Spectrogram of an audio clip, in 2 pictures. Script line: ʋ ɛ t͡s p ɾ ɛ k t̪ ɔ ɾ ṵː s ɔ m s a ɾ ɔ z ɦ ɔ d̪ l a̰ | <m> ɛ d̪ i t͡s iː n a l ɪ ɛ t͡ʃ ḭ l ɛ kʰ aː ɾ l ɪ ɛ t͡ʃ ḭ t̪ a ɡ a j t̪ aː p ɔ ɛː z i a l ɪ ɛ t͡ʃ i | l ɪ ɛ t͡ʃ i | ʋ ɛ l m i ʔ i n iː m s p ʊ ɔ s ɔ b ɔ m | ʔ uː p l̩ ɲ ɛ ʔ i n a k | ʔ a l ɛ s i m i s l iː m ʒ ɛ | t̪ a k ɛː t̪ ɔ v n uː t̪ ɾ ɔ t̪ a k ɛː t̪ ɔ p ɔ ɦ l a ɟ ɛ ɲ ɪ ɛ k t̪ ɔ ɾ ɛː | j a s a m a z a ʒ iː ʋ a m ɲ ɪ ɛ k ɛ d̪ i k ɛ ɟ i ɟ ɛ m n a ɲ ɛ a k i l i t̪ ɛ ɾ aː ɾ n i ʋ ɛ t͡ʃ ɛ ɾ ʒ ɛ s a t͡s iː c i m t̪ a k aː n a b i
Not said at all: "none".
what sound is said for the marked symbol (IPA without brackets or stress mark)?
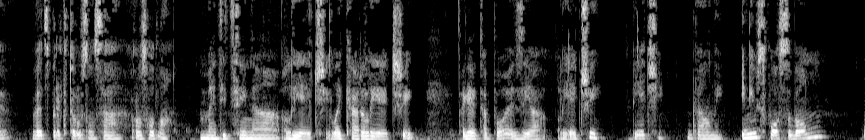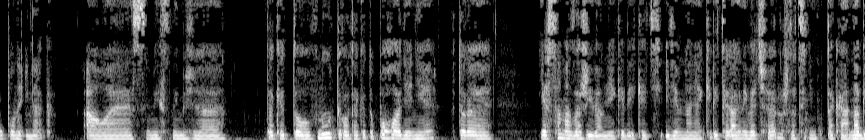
m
